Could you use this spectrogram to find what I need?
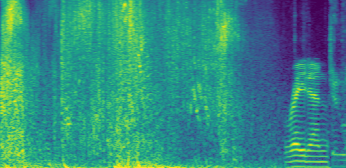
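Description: Lightning crackles and booms loudly.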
